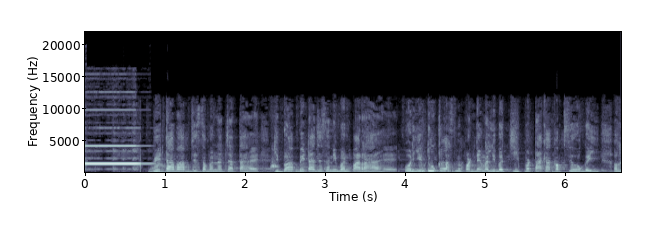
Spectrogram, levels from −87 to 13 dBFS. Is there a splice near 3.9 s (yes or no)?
yes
